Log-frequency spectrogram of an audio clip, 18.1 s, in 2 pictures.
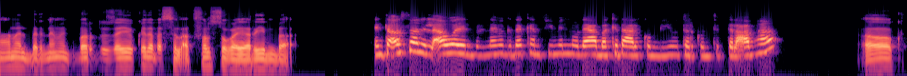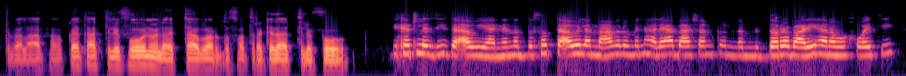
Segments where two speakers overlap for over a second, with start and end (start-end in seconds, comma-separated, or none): none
